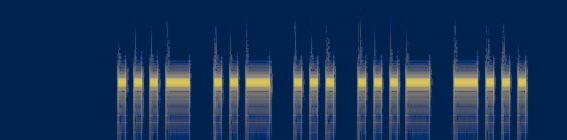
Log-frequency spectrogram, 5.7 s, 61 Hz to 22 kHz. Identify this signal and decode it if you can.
Morse code, heard as a keyed tone, about 15 wpm, 700 Hz. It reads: VUSVB
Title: Five Challenging Letter-Number Combinations 15wpm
